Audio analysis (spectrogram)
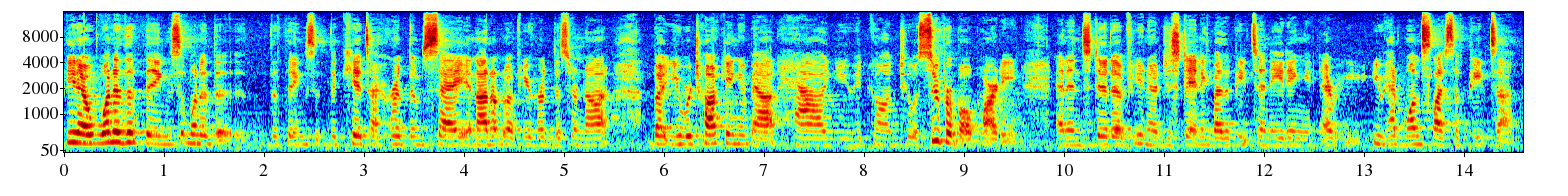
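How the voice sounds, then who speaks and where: A woman's voice: medium pitch, steady tone, fairly quick. A woman host leads the interview, rambling and restarting her questions. She sounds distant from the mic. Her voice echoes in a large hall over faint noise. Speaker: show host.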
